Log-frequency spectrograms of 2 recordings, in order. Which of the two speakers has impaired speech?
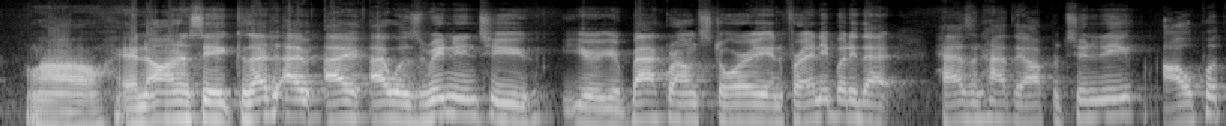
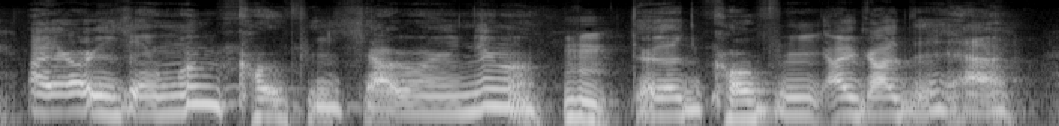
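The second: cerebral palsy.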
